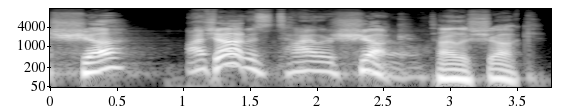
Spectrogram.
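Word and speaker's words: Shough: I thought it was Tyler Shuck. Tyler Shuck. Shuck like CK.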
